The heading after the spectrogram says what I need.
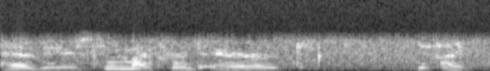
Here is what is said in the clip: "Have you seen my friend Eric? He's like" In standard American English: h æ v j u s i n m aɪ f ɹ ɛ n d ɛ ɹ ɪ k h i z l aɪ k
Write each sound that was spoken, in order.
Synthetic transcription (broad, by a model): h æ v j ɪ s i n m aɪ f ɹ ɛ n d ɛ ɹ ɪ k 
